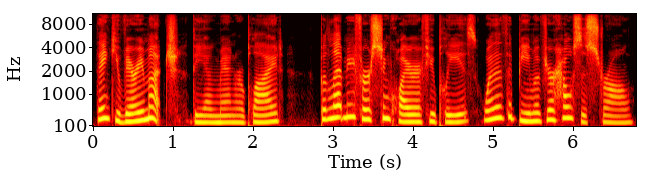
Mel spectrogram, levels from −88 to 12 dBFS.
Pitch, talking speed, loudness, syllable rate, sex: 240 Hz, 210 wpm, -16 LUFS, 5.1 syllables/s, female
